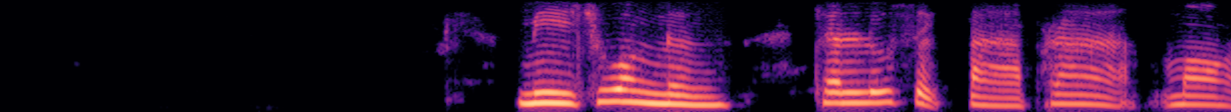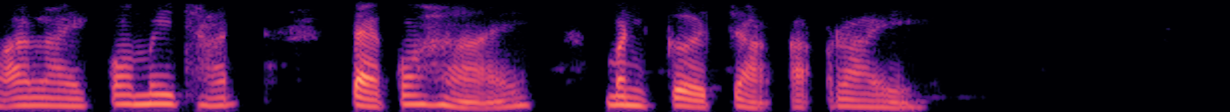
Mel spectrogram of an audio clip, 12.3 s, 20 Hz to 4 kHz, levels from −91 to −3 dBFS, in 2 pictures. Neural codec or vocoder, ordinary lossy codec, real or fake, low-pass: none; Opus, 16 kbps; real; 3.6 kHz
